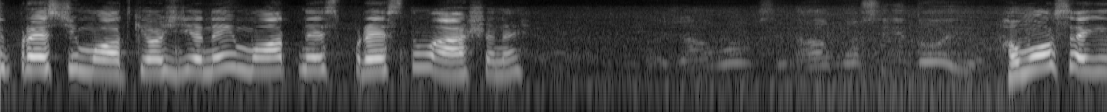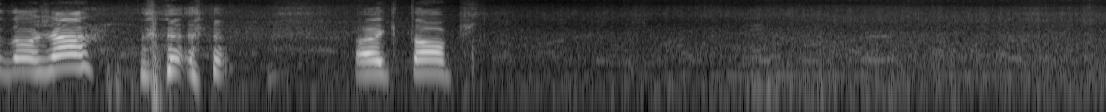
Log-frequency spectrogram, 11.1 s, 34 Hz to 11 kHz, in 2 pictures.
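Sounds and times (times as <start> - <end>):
faint constant hum: 0.0 - 11.0
faint distant voices: 0.0 - 11.0.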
